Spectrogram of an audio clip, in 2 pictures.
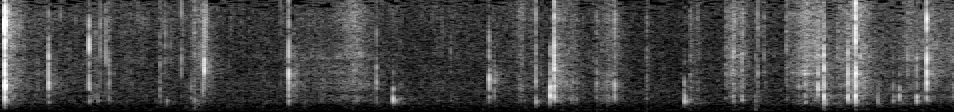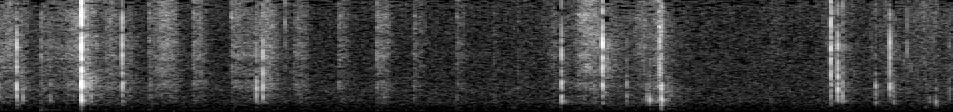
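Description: Fuzzy gloved fingers rub and crinkle a folded, thin printed paper pharmacy bag on a table. Quiet, bright, crisp crackles come in a steady run of short bursts over a soft rustle, each snap dying away almost instantly.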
